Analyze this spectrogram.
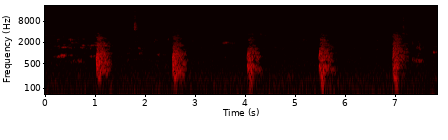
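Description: Cloth rustles as hands move it.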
